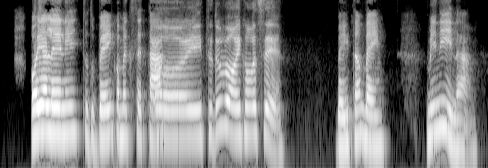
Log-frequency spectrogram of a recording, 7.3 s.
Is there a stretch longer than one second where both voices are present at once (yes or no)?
no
